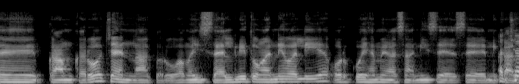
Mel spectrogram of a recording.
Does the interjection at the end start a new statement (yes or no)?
yes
